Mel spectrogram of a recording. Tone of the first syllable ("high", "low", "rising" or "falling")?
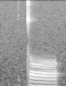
low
